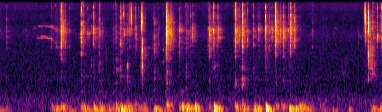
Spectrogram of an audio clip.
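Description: Code typed on a computer keyboard, a close, busy patter of irregular key clicks and thumps in quick bursts that runs for several seconds after a quiet start, with no talk.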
